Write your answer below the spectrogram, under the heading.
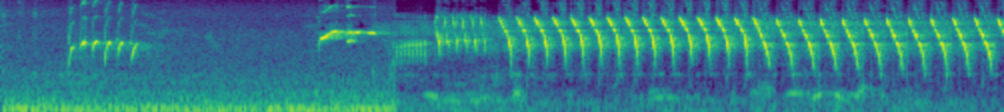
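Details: Canary song used as a lure to stimulate other canaries to sing; after faint scattered chirps, a fast, even trill of high repeated notes runs steadily to the end.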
